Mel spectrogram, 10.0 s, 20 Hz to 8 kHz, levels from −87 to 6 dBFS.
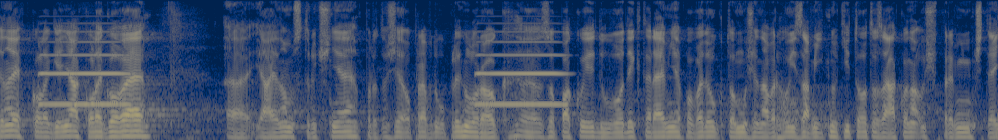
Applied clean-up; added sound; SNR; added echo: none; Wind instrument, woodwind instrument; 2 dB; none.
